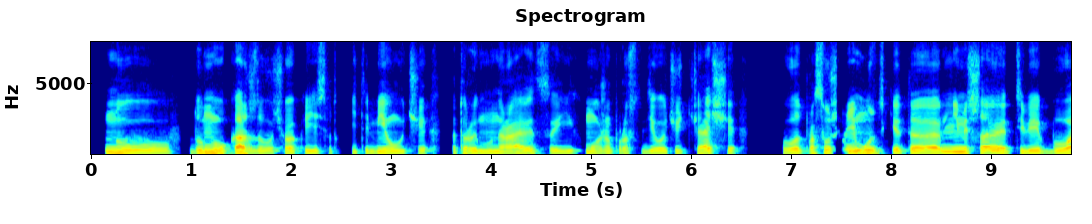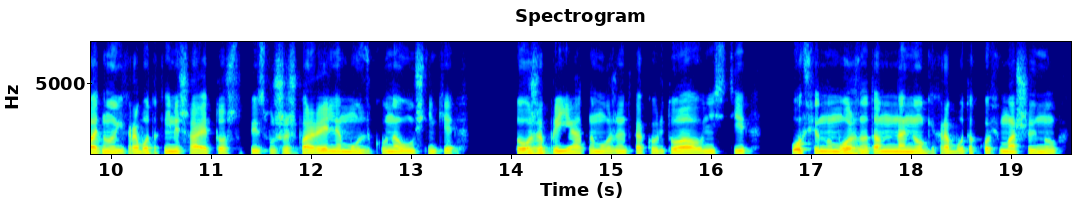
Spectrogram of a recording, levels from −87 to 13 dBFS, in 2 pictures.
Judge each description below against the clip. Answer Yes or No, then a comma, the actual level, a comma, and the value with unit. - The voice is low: Yes, low, 110 Hz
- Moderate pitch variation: No, narrow, 1.9 semitones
